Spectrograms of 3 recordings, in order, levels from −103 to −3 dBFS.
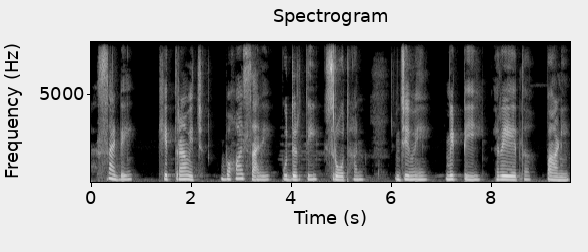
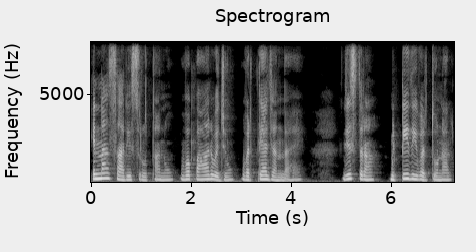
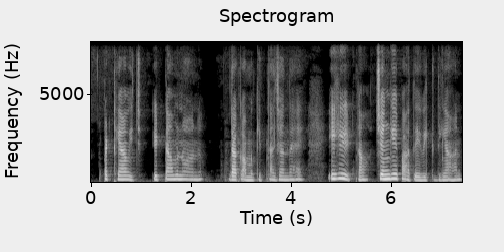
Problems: none marked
